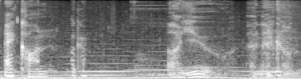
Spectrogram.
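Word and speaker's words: Ekon: that you shall remain oh that's how it's pronounced eckon okay are you an econ too yes i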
